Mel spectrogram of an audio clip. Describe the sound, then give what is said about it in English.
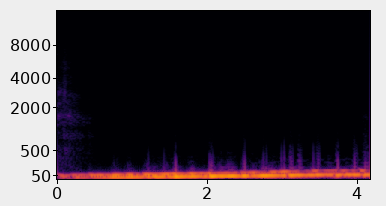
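A loud, deep, self-made synth bass drone throbs steadily, pitching down and then gradually sliding back up, with faint rhythmic clicks ticking over it and no voices. “You can hear it go down there. Mm, yeah. And then it comes up again.”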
